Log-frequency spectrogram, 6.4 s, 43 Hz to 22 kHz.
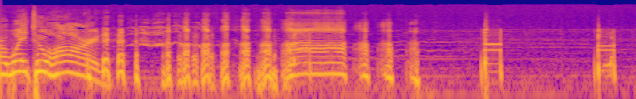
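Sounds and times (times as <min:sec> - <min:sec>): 
speech: 0:00.0 - 0:04.2
laughter: 0:00.8 - 0:04.4
touch-tone phone keypad beeps entering a number into an automated phone service: 0:04.8 - 0:05.0, 0:06.0 - 0:06.2
short tonal blips: 0:04.8 - 0:05.1, 0:05.9 - 0:06.2.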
